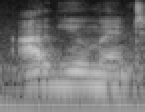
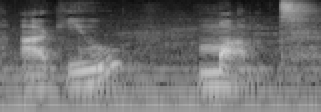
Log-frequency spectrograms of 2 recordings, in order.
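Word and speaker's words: argument: তাহলে উচ্চারণটা আমরা আর্গিউমেন্ট বলবো না, আমরা উচ্চারণটা বলবো আগিউ মান্ট, ম্যান্ট বলবো না, আগিউ মান্ট, যার বাংলা অর্থ হচ্ছে যুক্তি।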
